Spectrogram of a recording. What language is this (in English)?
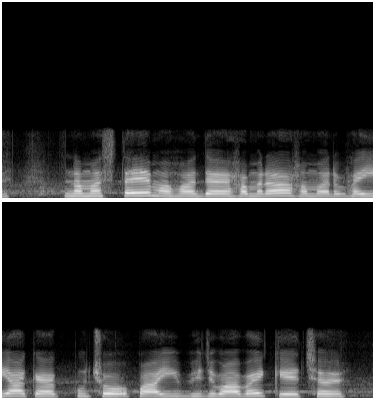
Maithili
